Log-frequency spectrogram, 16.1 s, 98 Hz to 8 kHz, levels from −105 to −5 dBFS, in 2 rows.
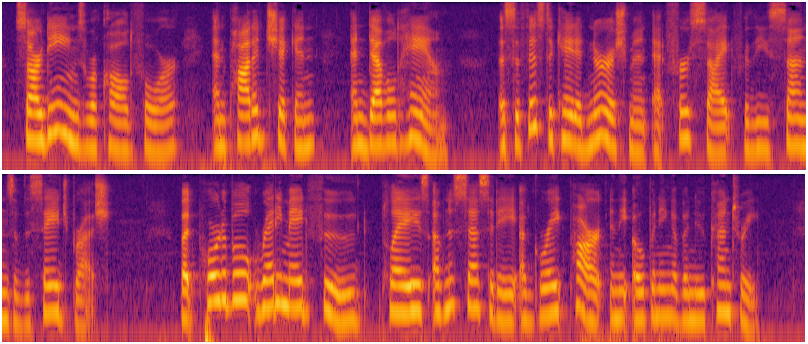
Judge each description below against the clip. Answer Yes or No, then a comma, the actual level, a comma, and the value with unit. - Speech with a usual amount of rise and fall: Yes, average, 3.9 semitones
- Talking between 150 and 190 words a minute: Yes, average, 155 wpm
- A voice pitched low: No, high, 195 Hz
